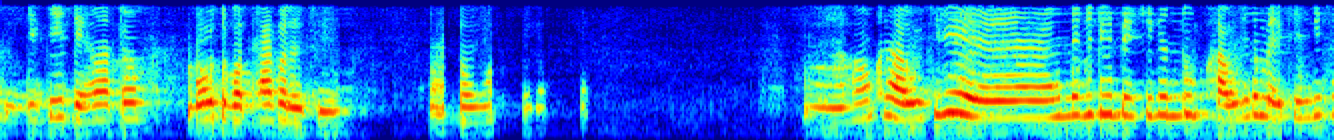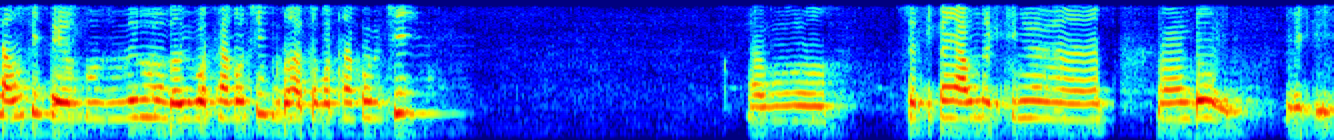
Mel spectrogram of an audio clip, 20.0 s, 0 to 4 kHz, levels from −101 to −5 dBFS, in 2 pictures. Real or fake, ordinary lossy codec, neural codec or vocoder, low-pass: fake; none; codec, 44.1 kHz, 3.4 kbps, Pupu-Codec; 3.6 kHz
